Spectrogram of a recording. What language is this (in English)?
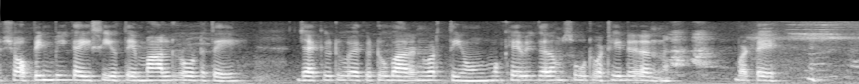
Sindhi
